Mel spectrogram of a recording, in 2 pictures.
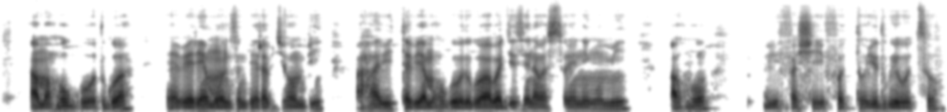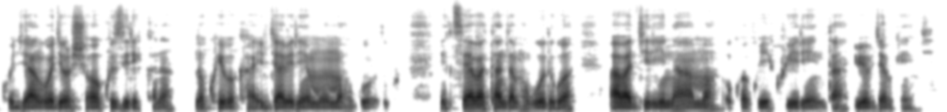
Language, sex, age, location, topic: Kinyarwanda, male, 18-24, Kigali, health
